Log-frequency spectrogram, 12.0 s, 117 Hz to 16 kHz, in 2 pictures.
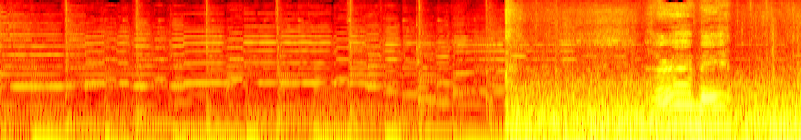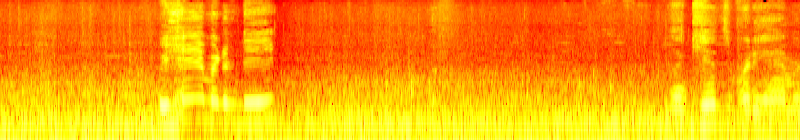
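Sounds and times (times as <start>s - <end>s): fiddle-led bluegrass music: 0.0s - 8.1s
road and engine noise in cabin: 3.8s - 12.0s.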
